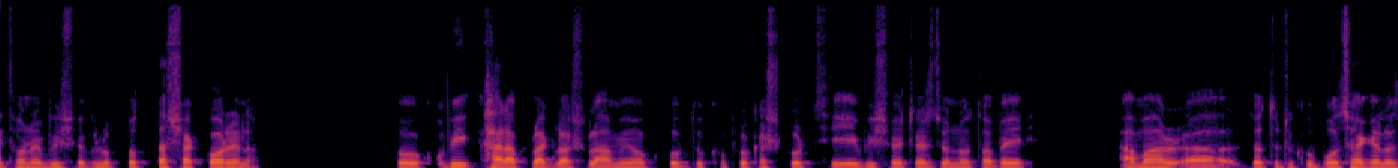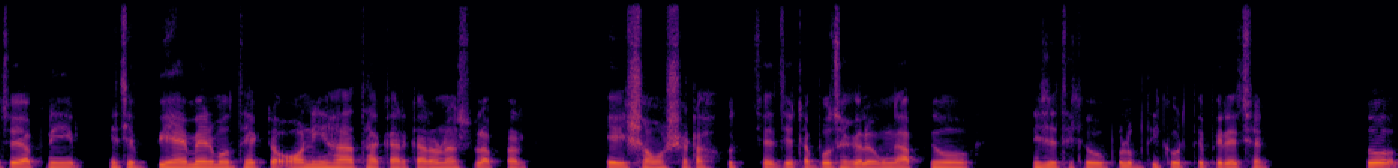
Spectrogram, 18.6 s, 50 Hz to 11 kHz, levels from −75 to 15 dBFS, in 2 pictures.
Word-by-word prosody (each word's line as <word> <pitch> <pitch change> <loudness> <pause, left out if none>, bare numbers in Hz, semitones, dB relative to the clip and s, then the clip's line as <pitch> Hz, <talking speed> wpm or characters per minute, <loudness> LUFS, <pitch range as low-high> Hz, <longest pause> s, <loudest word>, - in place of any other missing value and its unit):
ধরনের 145 -1 +1
বিষয়গুলো 145 +1 -2
প্রত্যাশা 155 -1 +1
করেনা। 145 -5 +4 0.9
তো 145 - +2 0.2
খুবই 180 +3 +1 0.2
খারাপ 165 +1 +6
লাগলো 150 -2 +4
আসলেও, 140 0 0
আমিও 140 +2 0
খুব 150 - +1
দুঃখ 140 - -6
প্রকাশ 140 -2 -2
করছি, 145 -1 -1
এই 135 - +2
বিষয়টার 135 0 -1
জন্য। 130 -2 0
তবে 140 +1 +3 0.8
আমার 150 +1 +4 0.2
আ - - +4 0.3
যতটুকু 155 0 -3
বোঝা 150 +2 +3
গেল 145 - +3
যে 145 - +4
আপনি 145 -1 -3 0.4
এই 150 - +1
যে 155 - +3 0.2
ব্যায়ামের 165 +2 +4
মধ্যে 160 -1 0
একটা 155 - -1
অনীহা 155 0 +2
থাকার 145 -1 0
কারণে 140 0 +2
আসলে 140 +1 -2
আপনার 135 0 -3 0.6
এই 140 - +3
সমস্যাটা 135 0 -1
হচ্ছে। 145 -2 -9
যেটা 135 0 -1
বোঝা 140 -1 +1
গেল 135 - +3
এবং 135 +2 -1
আপনিও 155 +5 -1 0.6
নিজে 150 0 +1
থেকে 145 - -13
উপলব্ধি 140 0 -3
করতে 145 0 -2
পেরেছেন। 135 -2 0 0.7
তো 215 - +6
145 Hz, 160 wpm, -23 LUFS, 140-155 Hz, 0.9 s, খারাপ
